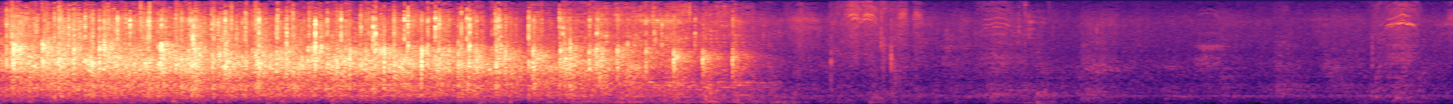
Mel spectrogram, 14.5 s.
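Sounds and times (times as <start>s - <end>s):
audience applause: 0.0s - 7.7s.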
